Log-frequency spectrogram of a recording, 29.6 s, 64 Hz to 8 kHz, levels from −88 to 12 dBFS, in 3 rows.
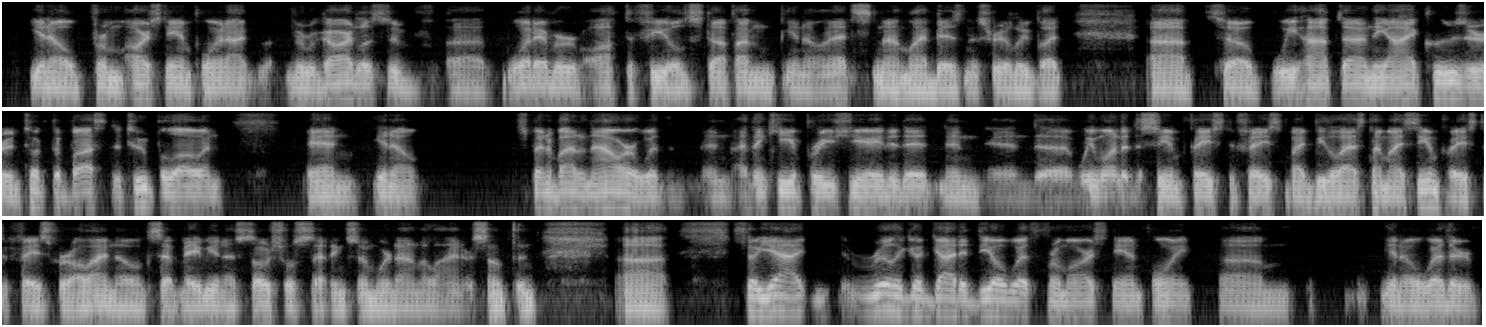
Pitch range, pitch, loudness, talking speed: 70-85 Hz, 80 Hz, -20 LUFS, 215 wpm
